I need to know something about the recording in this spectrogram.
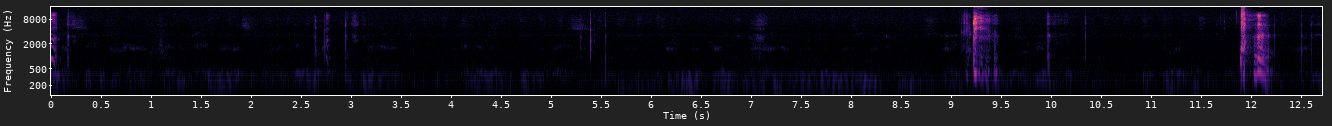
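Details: Two sharp, explosive sneeze-like bursts over quiet room noise and faint murmured talk, in a recording of someone said to have hiccups; sneezing.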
